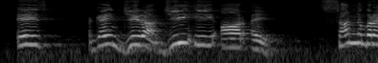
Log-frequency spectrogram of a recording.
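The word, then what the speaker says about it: Gera: Son number 2, Jira. That's G-E-R-A. Son number 3, Abihud. Spelled A-B-I-H-U-D. Abihud. Son number 4, Abishua. That's spelled A-B-I-S-H-U-A.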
